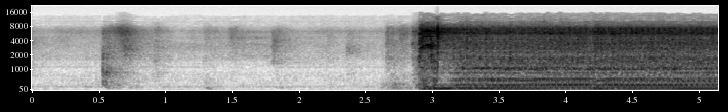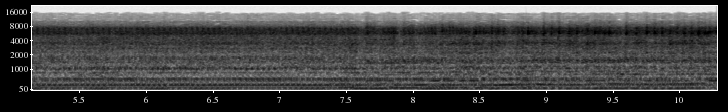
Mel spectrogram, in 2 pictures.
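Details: Polaris Pro X2 700 being troubleshot, with oil added down the cylinder: starts after a few knocks, then a loud, busy buzz that wavers slightly. Rough running; bad fuel suspected, compression test still pending.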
